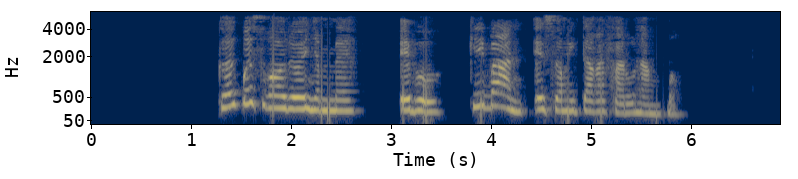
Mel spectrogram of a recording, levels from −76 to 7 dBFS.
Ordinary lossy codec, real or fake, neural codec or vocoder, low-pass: AAC, 24 kbps; real; none; 5.4 kHz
